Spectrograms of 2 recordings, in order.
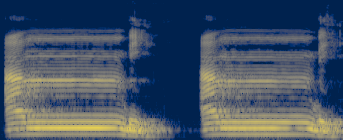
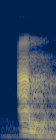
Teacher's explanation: Nun sukunnya berubah menjadi huruf mim. Sehingga terbacanya ambi ambi seperti itu.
